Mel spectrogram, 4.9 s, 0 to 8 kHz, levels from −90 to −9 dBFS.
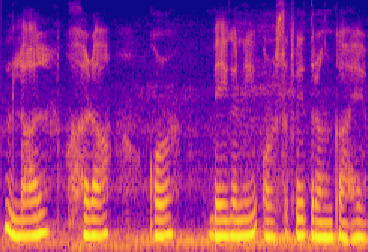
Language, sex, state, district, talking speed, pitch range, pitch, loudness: Hindi, female, Arunachal Pradesh, Lower Dibang Valley, 110 wpm, 180-200 Hz, 195 Hz, -13 LUFS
